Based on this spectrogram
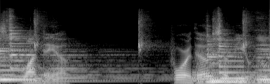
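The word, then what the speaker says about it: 冠道: The name in Chinese is, which is pronounced Guandao.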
